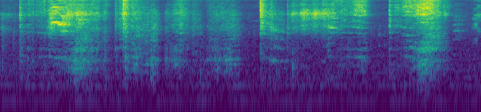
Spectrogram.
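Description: A utensil stirs ground tomato chutney loosened with water in a pan, giving repeated scraping and clinking strokes in uneven bursts, close and clear with no talking.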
